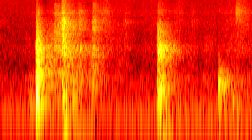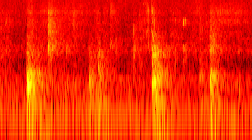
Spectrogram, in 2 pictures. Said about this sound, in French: La porte s'est ouverte.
